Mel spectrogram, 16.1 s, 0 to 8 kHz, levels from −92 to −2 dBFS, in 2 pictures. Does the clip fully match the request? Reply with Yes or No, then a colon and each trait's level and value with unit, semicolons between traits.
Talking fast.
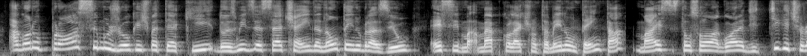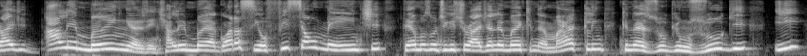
Yes: fast, 195 wpm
